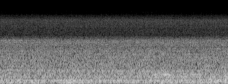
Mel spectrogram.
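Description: Steady background noise: an even hiss with a low hum beneath it, holding level throughout.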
